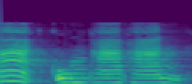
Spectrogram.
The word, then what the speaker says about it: กุมภาพันธ์: ว่า ว่า วัน ศุกร์ กุมภาพันธ์ มี ทอง การันต์ อ่าน ว่า กุมภาพันธ์ อารมณ์ มี นอ เณร การันต์ อ่าน ว่า อารมณ์ ดาว ฤกษ์ มี ศ.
